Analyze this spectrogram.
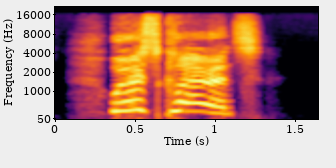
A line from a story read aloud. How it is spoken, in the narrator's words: She screamed to no one, to everyone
